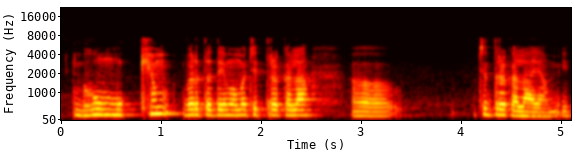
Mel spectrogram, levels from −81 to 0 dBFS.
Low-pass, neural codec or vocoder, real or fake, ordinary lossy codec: 7.2 kHz; none; real; none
